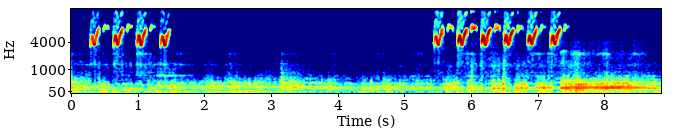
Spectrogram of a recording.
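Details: Lively cinereous tit song meant as a lure during the rainy season: a short burst of four rapid rising whistles, a pause of several seconds, then a longer string of about seven similar notes over soft background rumble.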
